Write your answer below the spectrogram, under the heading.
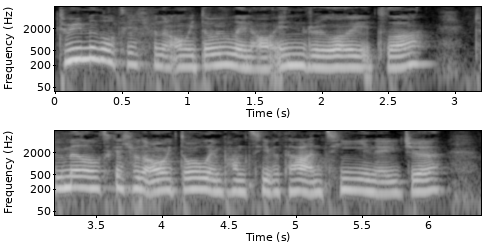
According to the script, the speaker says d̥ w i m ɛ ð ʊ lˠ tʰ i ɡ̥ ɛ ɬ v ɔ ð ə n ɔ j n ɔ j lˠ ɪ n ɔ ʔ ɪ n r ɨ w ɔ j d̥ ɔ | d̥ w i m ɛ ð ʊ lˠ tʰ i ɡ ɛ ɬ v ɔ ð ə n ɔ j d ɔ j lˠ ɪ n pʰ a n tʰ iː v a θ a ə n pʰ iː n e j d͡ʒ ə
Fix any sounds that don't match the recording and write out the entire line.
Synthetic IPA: d̥ w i m ɛ ð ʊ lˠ tʰ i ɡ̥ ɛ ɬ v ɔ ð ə n ɔ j d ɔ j lˠ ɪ n ɔ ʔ ɪ n r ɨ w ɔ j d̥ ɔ | d̥ w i m ɛ ð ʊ lˠ tʰ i ɡ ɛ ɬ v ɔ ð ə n ɔ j d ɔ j lˠ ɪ n pʰ a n tʰ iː v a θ a ə n tʰ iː n e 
